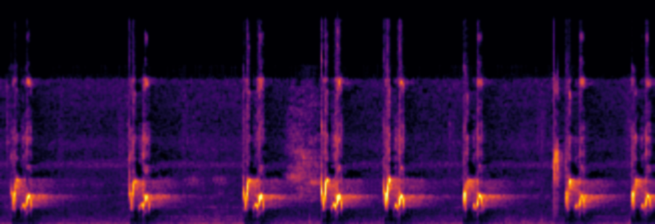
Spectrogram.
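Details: Luring call of the prinia called prenjak kepala merah: bright, ringing double chirps given in uneven groups, some closely paired, with short silent gaps between bursts.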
